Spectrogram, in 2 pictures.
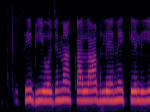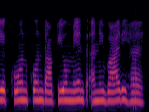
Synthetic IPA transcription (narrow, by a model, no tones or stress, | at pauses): kɪsibʱijoːd͡ʒnakalaːbʱleːnekeliekoːnkoːnɖaːkjumẽɳʈə̰nɪbʱaːɾiɦɛː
